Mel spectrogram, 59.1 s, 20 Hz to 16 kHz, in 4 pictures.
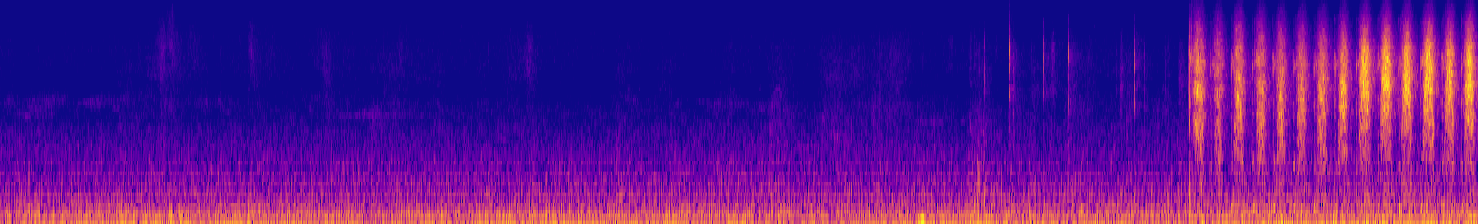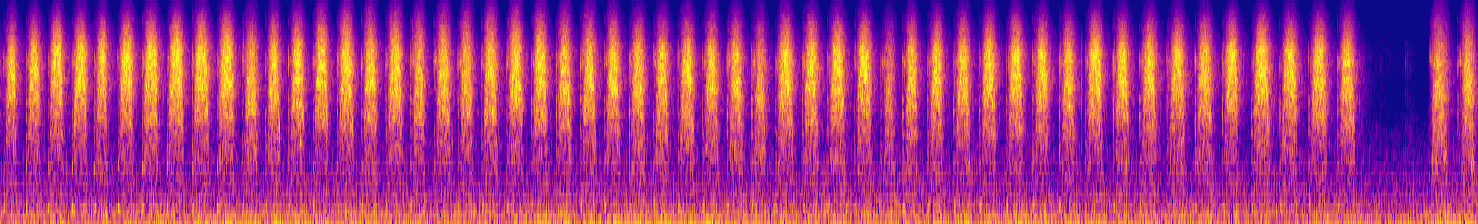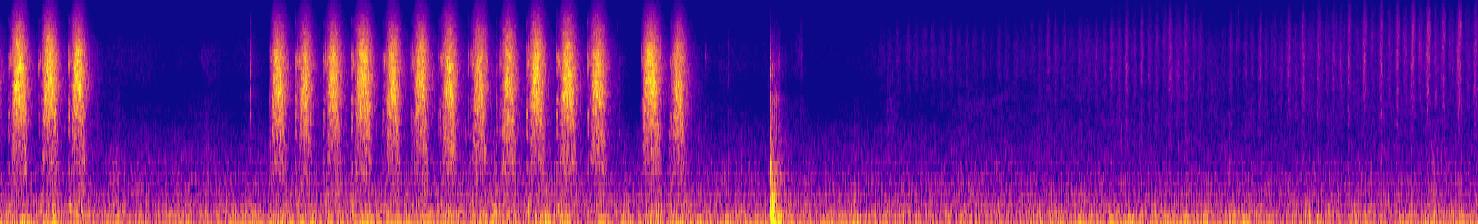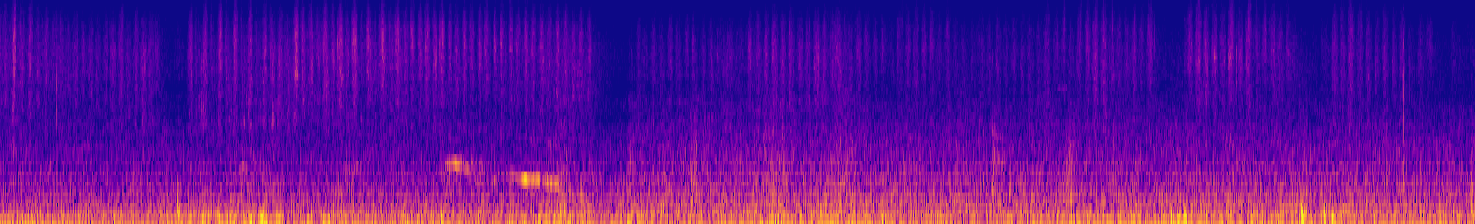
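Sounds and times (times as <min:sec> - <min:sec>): spray bottle misting water: 0:11.9 - 0:28.4, 0:32.3 - 0:36.5.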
